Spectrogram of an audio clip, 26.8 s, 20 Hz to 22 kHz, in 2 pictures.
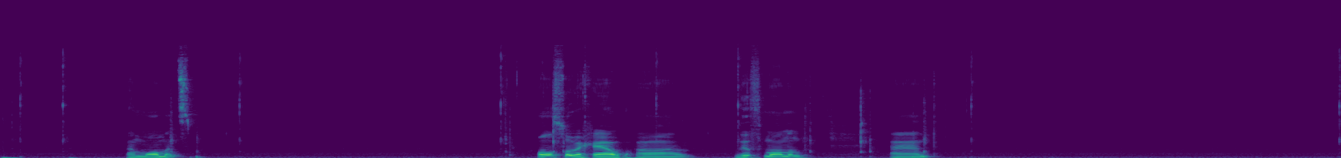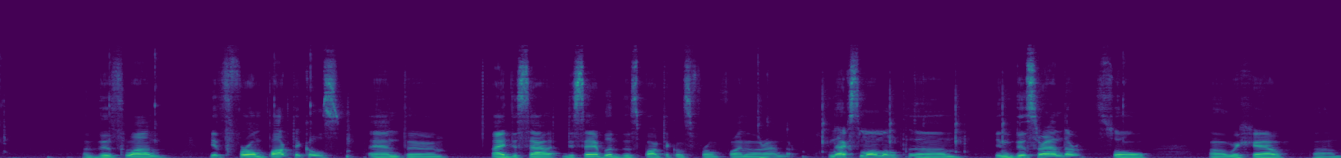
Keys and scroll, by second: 21.0 space, 21.5 1, 22.6 space.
